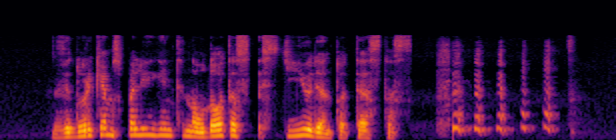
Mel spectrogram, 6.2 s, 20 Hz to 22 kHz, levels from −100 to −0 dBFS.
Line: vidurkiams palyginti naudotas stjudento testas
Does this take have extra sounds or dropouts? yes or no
yes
